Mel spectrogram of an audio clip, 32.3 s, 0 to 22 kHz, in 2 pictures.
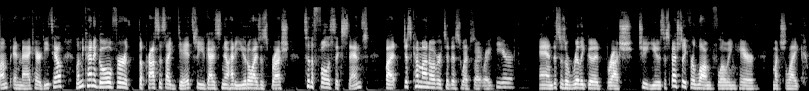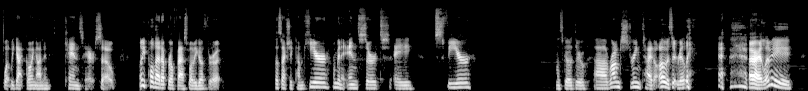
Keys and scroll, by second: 10.0 ctrl+v, 10.6 Return, 20.1 Escape.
